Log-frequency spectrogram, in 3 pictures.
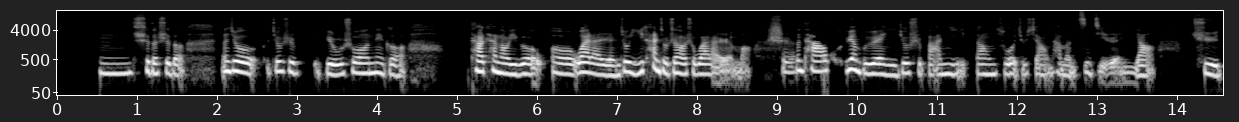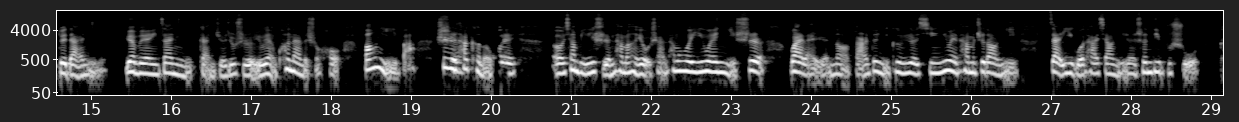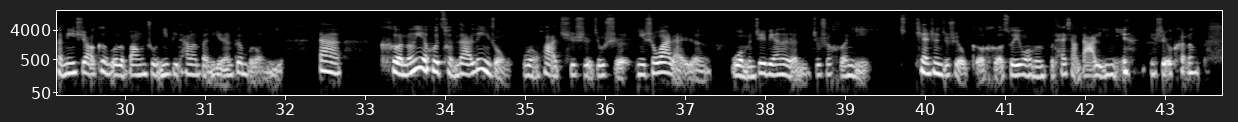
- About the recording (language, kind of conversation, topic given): Chinese, podcast, 在旅行中，你有没有遇到过陌生人伸出援手的经历？
- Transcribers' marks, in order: chuckle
